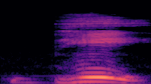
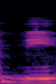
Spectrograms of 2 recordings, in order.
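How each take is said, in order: First: The first consonant is aspirated, with a puff of breath. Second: The first consonant is plain, without a puff of breath. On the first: The speaker calls it right. "भारी आवाज वाले अल्फाज" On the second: The speaker calls it wrong. "इसको आपने बे नहीं पढ़ना"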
